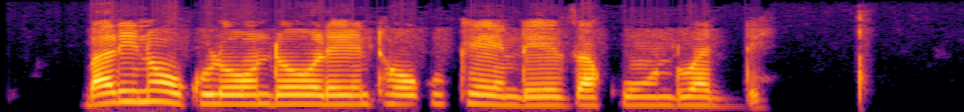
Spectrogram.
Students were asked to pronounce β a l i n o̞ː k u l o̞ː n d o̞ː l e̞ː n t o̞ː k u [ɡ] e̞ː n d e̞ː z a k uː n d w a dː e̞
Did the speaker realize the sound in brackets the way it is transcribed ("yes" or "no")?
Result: no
